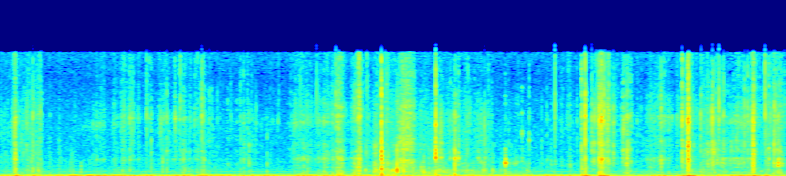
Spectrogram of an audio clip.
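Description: A solid, dry red soap bar held in the hand is shaved with a metal blade, peeling off curls. Dry, crackly scraping and crinkling runs throughout, with repeated sharp bright ticks and snaps over a steady low hum.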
